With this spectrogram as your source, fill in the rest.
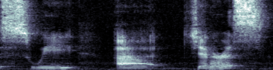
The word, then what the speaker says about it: Sui Generis: This is the Sweet Generis, I think that's how you say it, it's Latin for unique, set of spirits.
